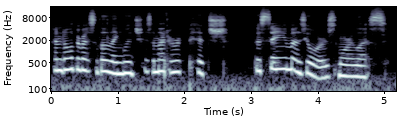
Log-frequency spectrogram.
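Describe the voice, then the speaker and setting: Woman voicing a high, cheerful alien spider engineer. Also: a little mellow, natural voice. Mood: warm, cheerful. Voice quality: high, light, chiming. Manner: brisk, precise, courteous, slightly formal. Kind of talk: audiobook character voice.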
